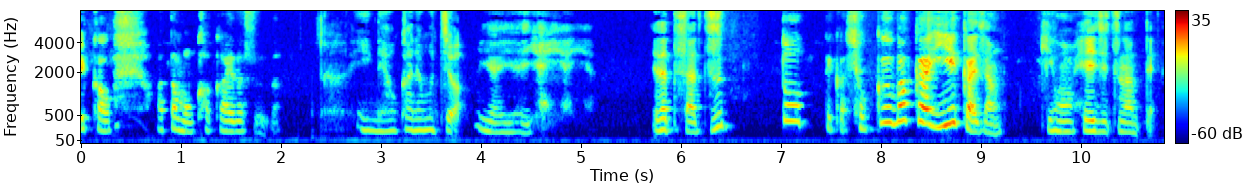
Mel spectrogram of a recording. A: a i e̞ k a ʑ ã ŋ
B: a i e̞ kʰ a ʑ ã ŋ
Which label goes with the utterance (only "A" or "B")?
A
